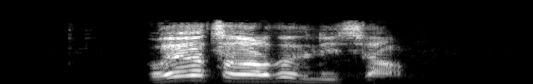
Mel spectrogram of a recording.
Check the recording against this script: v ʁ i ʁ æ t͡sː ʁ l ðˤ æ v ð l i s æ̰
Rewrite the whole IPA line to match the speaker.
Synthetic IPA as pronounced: v ʁ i ʁ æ t͡sː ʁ ɾ ðˤ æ ð l i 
